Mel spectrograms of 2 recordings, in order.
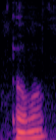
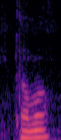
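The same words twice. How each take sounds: The two takes are said the same way.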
